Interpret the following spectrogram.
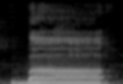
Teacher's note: দুই ঠোঁট মিল উচ্চারণ করবেন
